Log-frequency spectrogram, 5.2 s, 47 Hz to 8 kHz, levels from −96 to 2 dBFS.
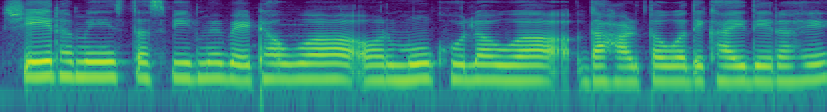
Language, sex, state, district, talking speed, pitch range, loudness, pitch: Hindi, female, Madhya Pradesh, Bhopal, 195 wpm, 195-225 Hz, -16 LUFS, 210 Hz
